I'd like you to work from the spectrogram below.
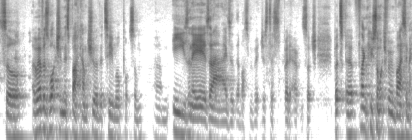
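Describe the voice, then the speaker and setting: Over music in the background, a man with a strong Lancashire accent speaks at a fairly quick pace and medium pitch, with ordinary pitch variation and big swings in loudness. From Lancashire, northern England. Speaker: panel moderator. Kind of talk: panel discussion hosting. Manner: informal, jokey.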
